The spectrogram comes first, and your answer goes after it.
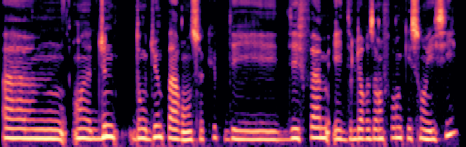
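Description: A woman from Moldova answers interview questions in a halting way, often pausing and restarting. Her voice is very dark and mellow. The recording is dry and close. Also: fairly low pitch, fairly even intonation, dry recording. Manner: hesitant, many fillers and restarts. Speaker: association founder.

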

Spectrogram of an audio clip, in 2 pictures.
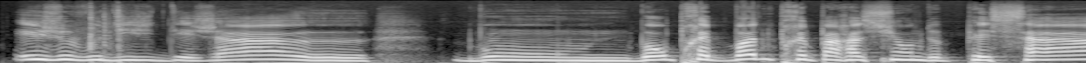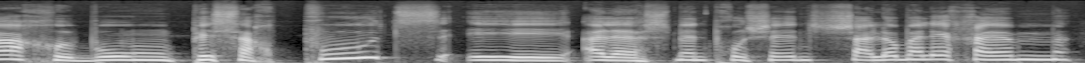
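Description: A woman radio host reading a story aloud and adding commentary, measured with some hesitant fillers. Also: fairly high pitch, a little mellow, clear, resonant tone, no echo.

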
